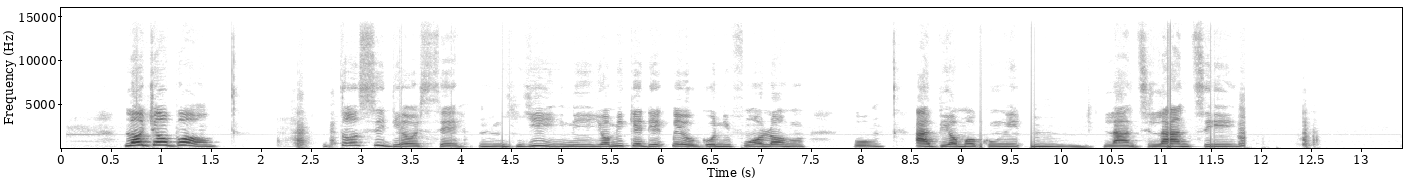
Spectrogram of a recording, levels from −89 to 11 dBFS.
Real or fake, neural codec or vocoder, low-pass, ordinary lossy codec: fake; vocoder, 44.1 kHz, 128 mel bands every 512 samples, BigVGAN v2; 14.4 kHz; none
